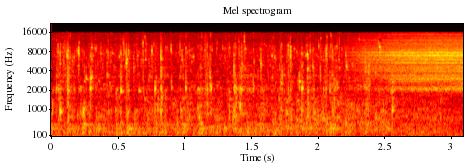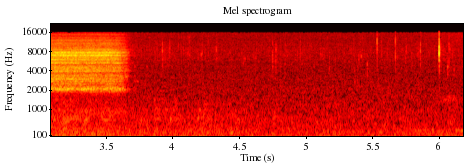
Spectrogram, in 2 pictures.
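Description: Scuba diver breathing through a regulator underwater: a bubbling gurgle of exhaled air for about two seconds, then a steady hiss of inhaled air for about a second and a half that cuts off suddenly.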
